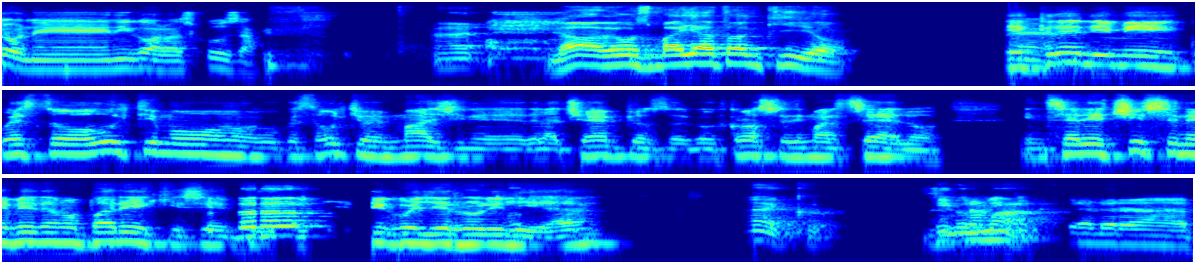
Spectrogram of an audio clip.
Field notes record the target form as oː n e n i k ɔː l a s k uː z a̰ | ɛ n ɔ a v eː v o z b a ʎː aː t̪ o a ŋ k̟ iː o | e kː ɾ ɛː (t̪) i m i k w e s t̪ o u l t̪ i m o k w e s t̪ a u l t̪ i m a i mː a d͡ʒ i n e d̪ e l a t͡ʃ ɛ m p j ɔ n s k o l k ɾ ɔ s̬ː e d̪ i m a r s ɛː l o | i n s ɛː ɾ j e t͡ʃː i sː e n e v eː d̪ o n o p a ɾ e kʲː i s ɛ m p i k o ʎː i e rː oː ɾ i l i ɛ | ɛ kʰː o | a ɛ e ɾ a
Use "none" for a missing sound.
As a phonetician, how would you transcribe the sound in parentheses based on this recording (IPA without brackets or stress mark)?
d̪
